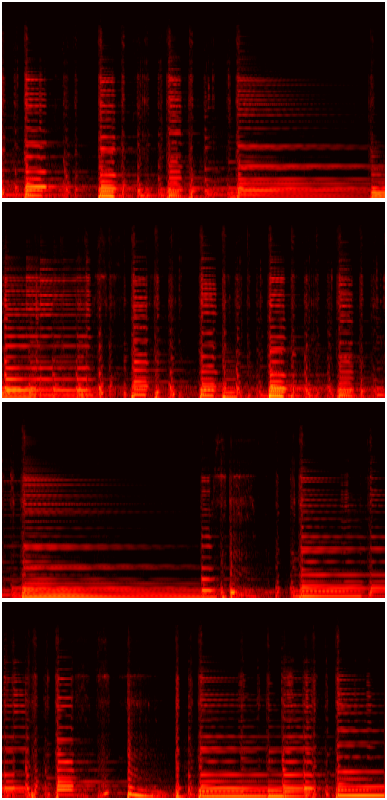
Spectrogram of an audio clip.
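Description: Electric blues guitar playing the bridge of a recorded track: picked single notes and chords, some left to ring and fade over a few seconds.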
